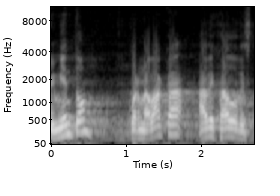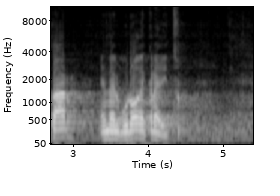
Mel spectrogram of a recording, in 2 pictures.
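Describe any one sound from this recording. A man speaks formally into a microphone, heard through loudspeakers.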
